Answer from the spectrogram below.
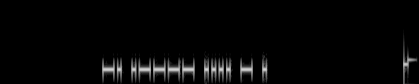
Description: Morse code, heard as a keyed tone, about 31 wpm, 700 Hz. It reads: N1HTE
